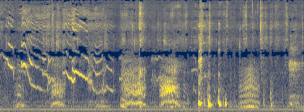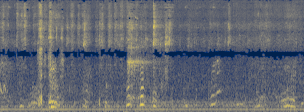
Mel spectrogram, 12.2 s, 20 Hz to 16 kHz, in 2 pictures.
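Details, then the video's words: . Three-week-old Icelandic Sheepdog puppies at play make rising whiny squeaks, then a run of soft, low, rough growling grunts, with quiet rustling and a faint steady hum behind. "Growl! Hop! 3 week old Icelandic Sheepdog Puppies"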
